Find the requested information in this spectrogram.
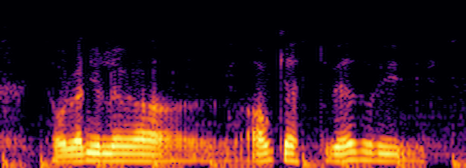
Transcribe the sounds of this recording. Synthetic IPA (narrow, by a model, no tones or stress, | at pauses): θa̰vɔɾvɛnjʏlɛɣa | a̰ːwcajht̪vɛːðʏɾi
